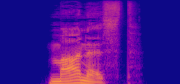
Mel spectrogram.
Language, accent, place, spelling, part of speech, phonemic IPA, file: German, Germany, Berlin, mahnest, verb, /ˈmaːnəst/, De-mahnest.ogg
- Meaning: second-person singular subjunctive I of mahnen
